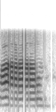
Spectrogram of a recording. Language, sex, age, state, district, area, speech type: Maithili, female, 45-60, Bihar, Araria, rural, conversation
